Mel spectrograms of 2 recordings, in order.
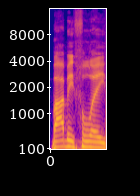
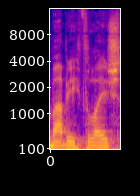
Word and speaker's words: Bobby Flay: Bobby Filet, 60. And Matt Forte is 39. You ever watch any of Bobby Flay's, what'd you say his name was? Bobby? Flay. Bobby Flay. I was going to say Bobby Filet, but Bobby Flay.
